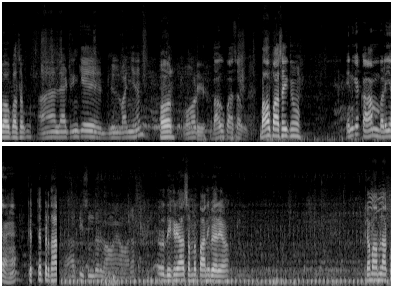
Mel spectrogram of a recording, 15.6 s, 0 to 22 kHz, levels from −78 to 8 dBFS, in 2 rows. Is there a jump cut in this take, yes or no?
yes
